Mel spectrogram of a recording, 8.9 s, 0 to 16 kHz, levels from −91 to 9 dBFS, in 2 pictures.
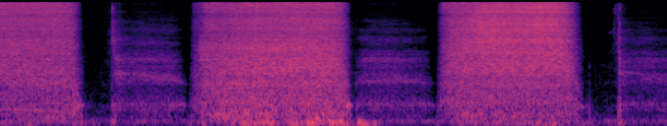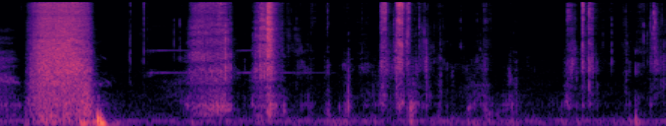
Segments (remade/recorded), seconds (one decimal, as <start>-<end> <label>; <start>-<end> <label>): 0.0-4.7 remade; 4.7-8.9 recorded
